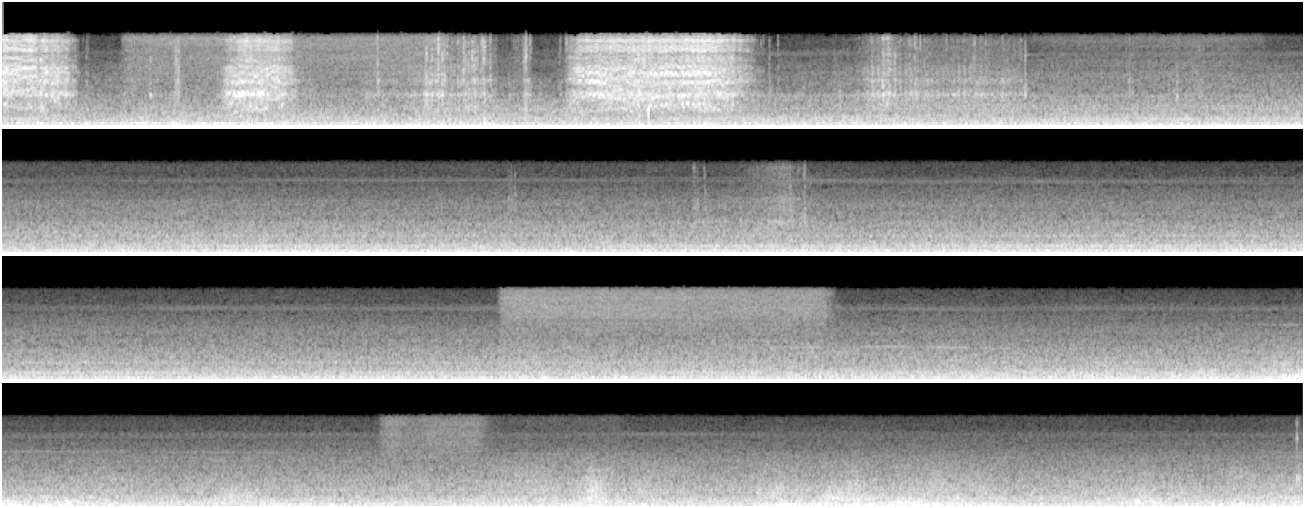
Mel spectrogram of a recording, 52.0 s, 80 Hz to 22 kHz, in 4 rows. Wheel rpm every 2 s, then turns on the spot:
70, 30, 30, 100, 10, 0, 0, 0, 0, 0, 10, 0, 0, 0, 0, 0, 0, 0, 0, 0, 0, 0, 0, 0, 0, 0.
0-4 8-10 20-22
